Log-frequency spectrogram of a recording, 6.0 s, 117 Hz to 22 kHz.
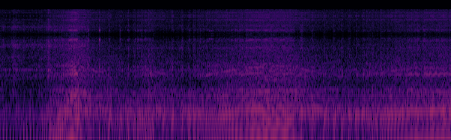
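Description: Aprilia SR50 scooter's small two-stroke engine, just restarted after stalling, revving up sharply about a second in and then running with its pitch rising and falling as the scooter moves off.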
